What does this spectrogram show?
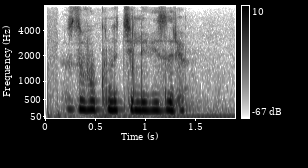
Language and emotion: Russian, neutral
